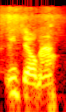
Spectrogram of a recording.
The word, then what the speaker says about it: Ijeoma: Ijeoma, I said it right, correct? Yeah, Ijeoma, Nigerian.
